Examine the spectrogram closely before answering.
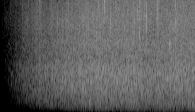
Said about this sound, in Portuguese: Depois de meses de poucas chuvas e de reservatórios em baixa, elas vieram. Os meses de dezembro e janeiro registram volume de água recorde e consequências trágicas.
